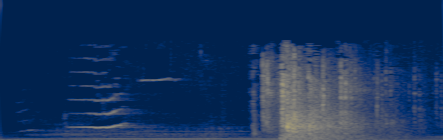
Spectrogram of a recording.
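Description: A heavy wooden front door thuds once as it is pushed open, about one and a half seconds in, after a short rising squeak. Steady background music plays underneath.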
